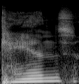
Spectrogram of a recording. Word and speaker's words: Cannes: I didn't even It's hear pronounced cans.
